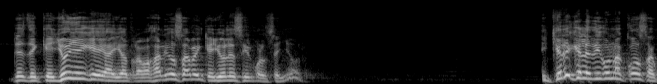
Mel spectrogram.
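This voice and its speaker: A male pastor, telling a story in a live sermon and acting out the dialogue in quieter voices. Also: sits high. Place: church hall. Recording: long church-hall reverb.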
